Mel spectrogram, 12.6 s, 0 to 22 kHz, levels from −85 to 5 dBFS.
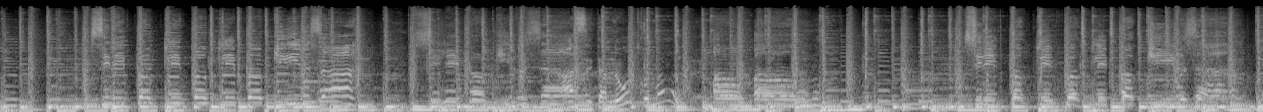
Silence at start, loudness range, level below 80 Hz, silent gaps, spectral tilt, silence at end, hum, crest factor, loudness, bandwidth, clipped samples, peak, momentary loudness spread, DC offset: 0 s; 1 LU; -24 dBFS; none; -5.5 dB/octave; 0 s; none; 12 dB; -16 LUFS; 17.5 kHz; under 0.1%; -2 dBFS; 3 LU; under 0.1%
